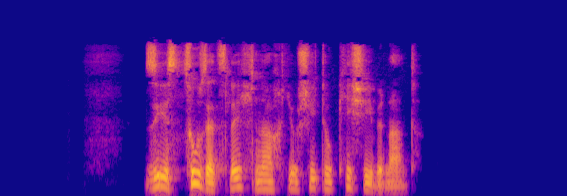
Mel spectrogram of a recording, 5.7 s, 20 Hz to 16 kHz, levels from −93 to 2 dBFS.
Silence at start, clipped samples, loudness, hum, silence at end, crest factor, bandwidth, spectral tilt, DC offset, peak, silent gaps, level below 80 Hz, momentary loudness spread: 1.45 s; under 0.1%; -19 LUFS; none; 1.55 s; 20 dB; 8.4 kHz; -3.5 dB/octave; under 0.1%; -2 dBFS; none; -58 dBFS; 10 LU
